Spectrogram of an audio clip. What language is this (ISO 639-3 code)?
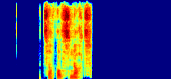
kab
